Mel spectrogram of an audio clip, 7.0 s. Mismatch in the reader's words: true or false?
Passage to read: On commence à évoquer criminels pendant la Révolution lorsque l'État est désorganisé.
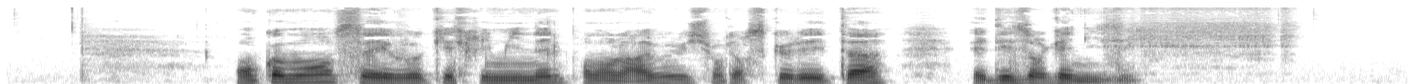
false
